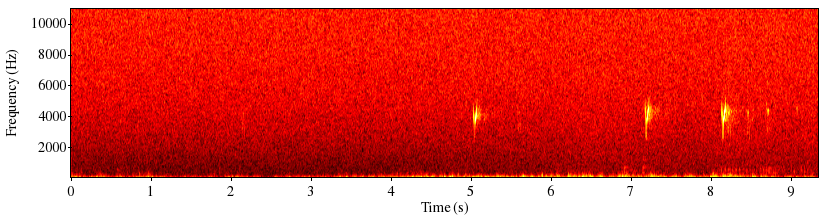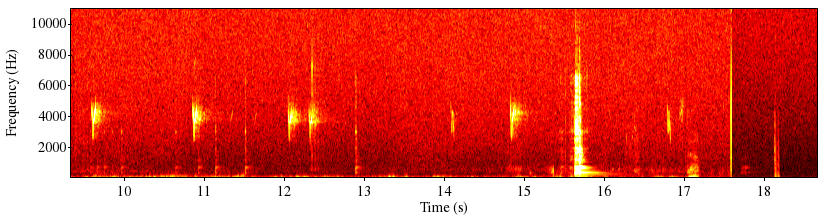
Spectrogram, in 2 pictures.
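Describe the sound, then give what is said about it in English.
A type 3 bird call, recorded and logged as bird number 615: faint, short, high-pitched chips repeat every second or so over a steady low rumble, then one louder, sharper call comes just before the end. “Recording that type 3 who was just calling there was collected, and it'll be bird number 615.”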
